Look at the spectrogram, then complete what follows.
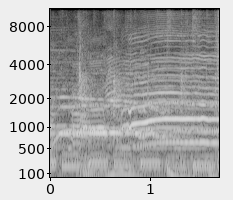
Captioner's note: cheering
